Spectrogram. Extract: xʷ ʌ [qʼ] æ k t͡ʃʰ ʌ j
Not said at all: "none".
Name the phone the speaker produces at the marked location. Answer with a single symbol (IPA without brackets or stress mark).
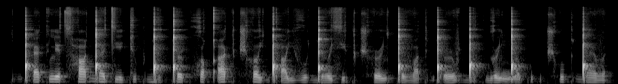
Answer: qʼ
